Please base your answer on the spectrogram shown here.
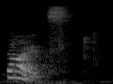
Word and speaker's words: tórax: Tórax. Tórax. Nós falamos como tórax, não é? Então, aí nós temos o tó como a sílaba tônica.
